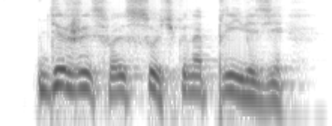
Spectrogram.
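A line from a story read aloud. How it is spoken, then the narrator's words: Angry hiss in face. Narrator (Russian): злобно выдохнула мне в лицо Тоня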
